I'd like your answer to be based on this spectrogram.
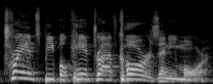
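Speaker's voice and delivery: high, slow, mock proclamation; blustering Republicans. Comedian as Republicans laying down a crazy rule, mock-bossy. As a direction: declare it like an overbearing big brother. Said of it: "they'll just be like".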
